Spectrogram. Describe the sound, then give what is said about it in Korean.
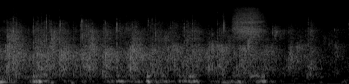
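A burst of audience applause for a guest who has become an economics expert, dense overlapping claps filling the full length at steady moderate volume, with some cheering-like brightness midway and no clear speech on top. “박수 정말 박수 한번.”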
